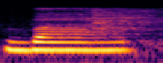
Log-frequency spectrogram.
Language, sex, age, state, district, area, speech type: Bengali, female, 30-45, West Bengal, Paschim Bardhaman, urban, spontaneous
